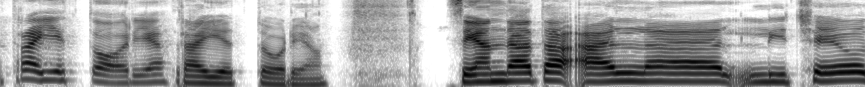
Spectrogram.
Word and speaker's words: traiettoria: How do you say trajectory? Trajectoria? Sì, la traiettoria.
